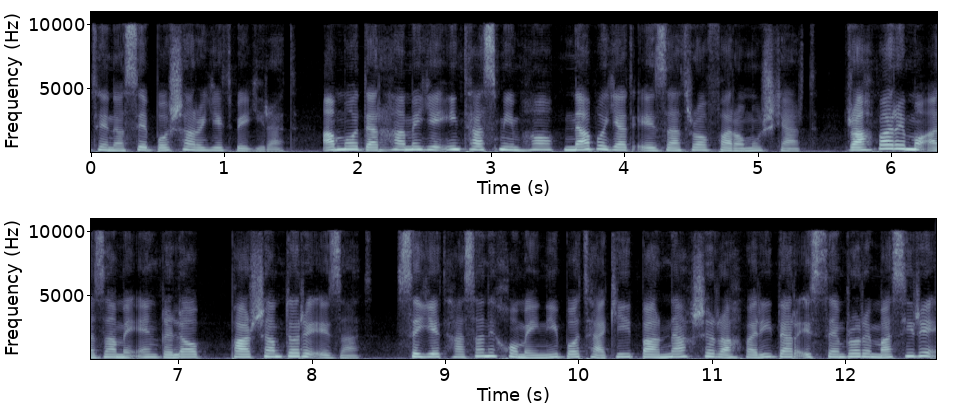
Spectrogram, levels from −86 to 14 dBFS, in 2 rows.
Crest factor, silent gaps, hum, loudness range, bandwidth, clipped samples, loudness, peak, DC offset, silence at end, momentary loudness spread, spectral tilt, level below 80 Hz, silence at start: 16 dB; none; none; 2 LU; 10.5 kHz; under 0.1%; -18 LUFS; -2 dBFS; under 0.1%; 0 s; 9 LU; -5.5 dB/octave; -40 dBFS; 0 s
